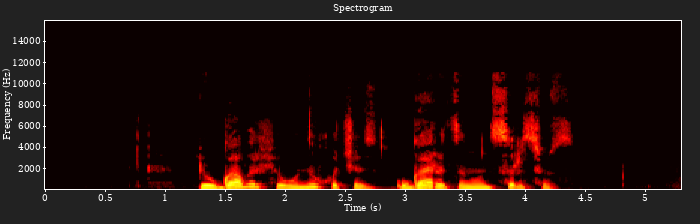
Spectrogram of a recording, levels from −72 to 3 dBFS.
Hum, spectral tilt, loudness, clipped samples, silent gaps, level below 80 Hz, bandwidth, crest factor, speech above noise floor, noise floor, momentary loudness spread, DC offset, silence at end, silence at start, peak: none; -6 dB/octave; -21 LUFS; under 0.1%; none; -76 dBFS; 11.5 kHz; 20 dB; 52 dB; -73 dBFS; 12 LU; under 0.1%; 0.95 s; 1.3 s; -4 dBFS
